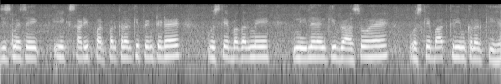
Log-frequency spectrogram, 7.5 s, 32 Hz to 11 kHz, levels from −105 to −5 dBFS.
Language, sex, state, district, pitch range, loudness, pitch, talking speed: Hindi, female, Punjab, Pathankot, 200-215 Hz, -13 LUFS, 205 Hz, 190 wpm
